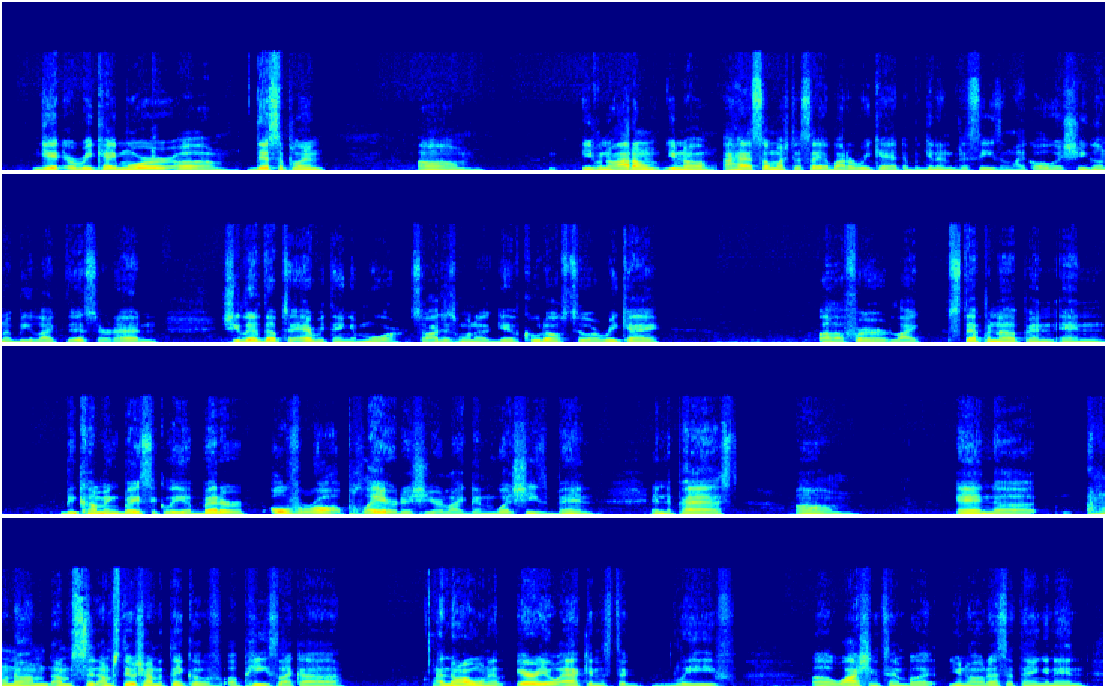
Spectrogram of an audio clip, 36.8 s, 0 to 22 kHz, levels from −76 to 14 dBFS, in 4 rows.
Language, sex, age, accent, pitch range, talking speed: English, male, 30-49, American, 85-110 Hz, 185 wpm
